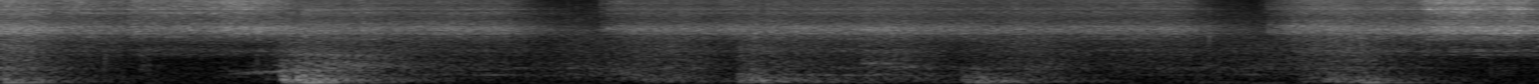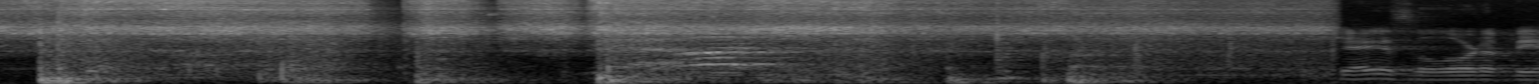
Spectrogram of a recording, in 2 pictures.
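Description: A BMX bike riding a skatepark bowl: the tyres hiss steadily on the ramp surface, with heavy thumps as the bike lands and pumps through the transitions, about a second and a half in, near eight seconds and again near eleven seconds.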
